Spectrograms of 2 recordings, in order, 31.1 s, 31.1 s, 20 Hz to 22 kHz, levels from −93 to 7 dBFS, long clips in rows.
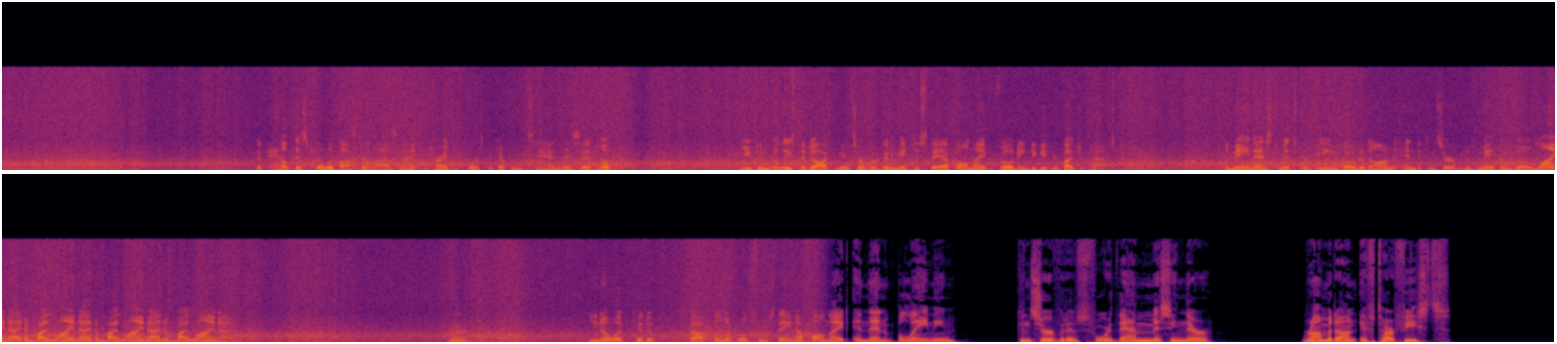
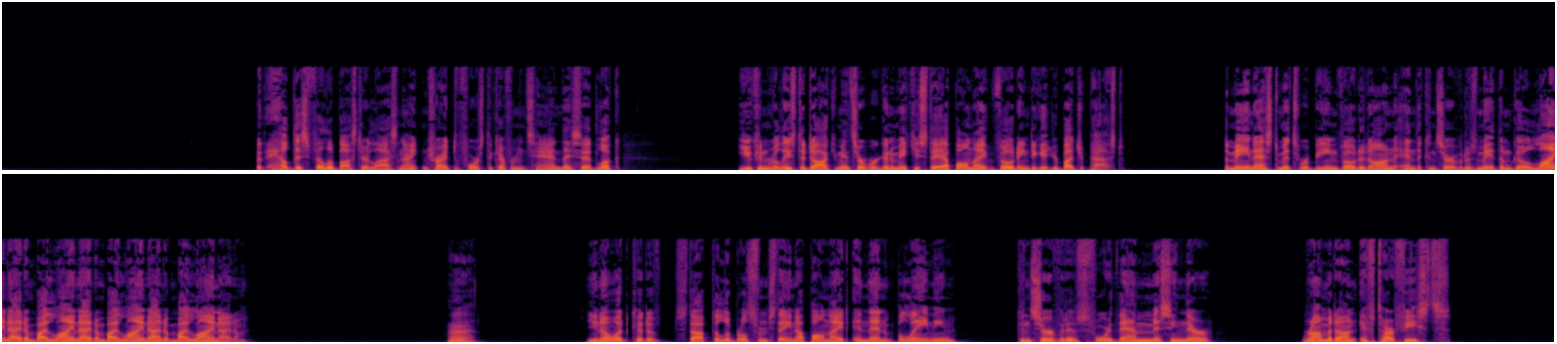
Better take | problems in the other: second | hiss; loud; until 24 s; 4 dB below the speech

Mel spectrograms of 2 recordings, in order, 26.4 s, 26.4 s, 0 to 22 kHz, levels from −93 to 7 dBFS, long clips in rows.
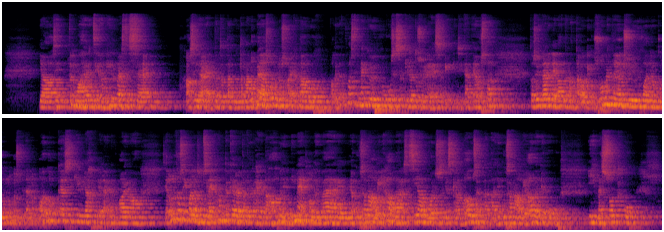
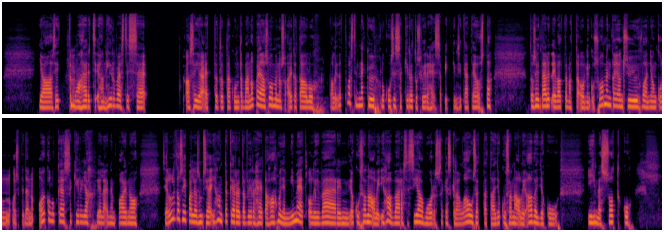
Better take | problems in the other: second | off-mic speech; far // room echo; strong; dies away in 1.1 s

